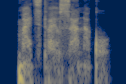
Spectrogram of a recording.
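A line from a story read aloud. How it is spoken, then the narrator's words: Quiet mutter under breath. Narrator (Russian): тихо пробормотала я себе под нос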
